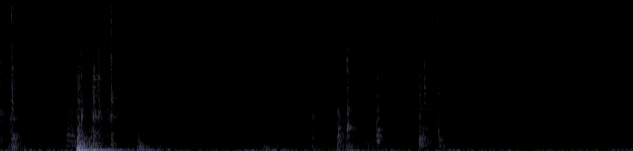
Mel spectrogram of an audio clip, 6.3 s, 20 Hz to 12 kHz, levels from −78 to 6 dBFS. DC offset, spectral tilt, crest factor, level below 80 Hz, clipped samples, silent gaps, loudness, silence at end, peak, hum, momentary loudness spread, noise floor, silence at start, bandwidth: under 0.1%; -5.5 dB/octave; 26 dB; -54 dBFS; under 0.1%; none; -55 LUFS; 0.45 s; -26 dBFS; none; 19 LU; -73 dBFS; 0 s; 11 kHz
